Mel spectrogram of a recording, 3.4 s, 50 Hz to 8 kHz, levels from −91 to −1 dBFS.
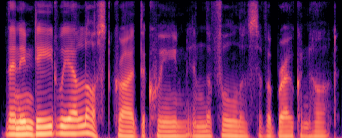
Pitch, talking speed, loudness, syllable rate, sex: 115 Hz, 265 wpm, -18 LUFS, 5.7 syllables/s, male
